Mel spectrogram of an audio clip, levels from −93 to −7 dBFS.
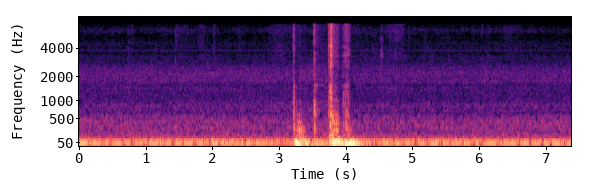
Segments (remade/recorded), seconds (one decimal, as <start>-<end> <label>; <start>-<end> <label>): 0.0-5.1 recorded; 5.1-6.8 remade; 6.8-7.4 recorded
